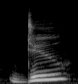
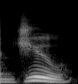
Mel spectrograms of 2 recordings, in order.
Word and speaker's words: due: on due diligence okay the pronunciation here of d u your choice do or jew on the british side of the atlantic it will be je like my name j du i mentioned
